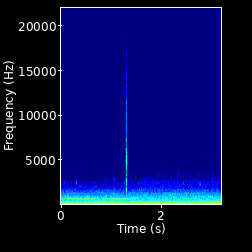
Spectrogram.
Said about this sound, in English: That's why we're talking about this in my car as I head west to work.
